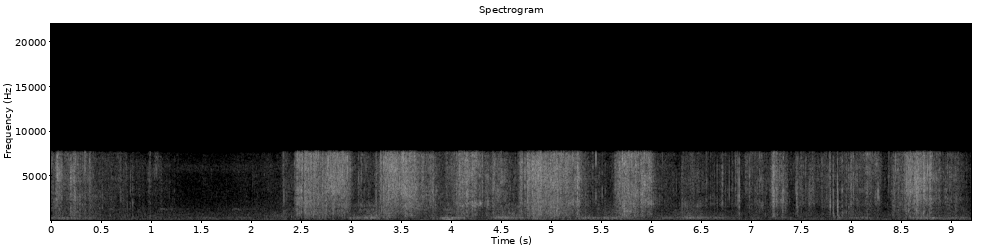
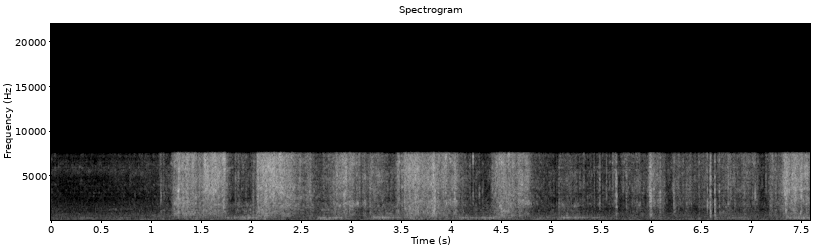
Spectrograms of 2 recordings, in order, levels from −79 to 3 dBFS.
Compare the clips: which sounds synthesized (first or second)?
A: second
